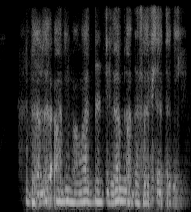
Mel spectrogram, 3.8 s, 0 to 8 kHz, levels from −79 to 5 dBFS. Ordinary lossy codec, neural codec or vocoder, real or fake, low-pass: AAC, 48 kbps; codec, 16 kHz, 1 kbps, FreqCodec, smaller model; fake; 7.2 kHz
